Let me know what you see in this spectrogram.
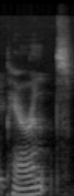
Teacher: the T is going to be a little bit muted or silent because of the rule of three. Parents. It's going to sound pretty much the same as an NS.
